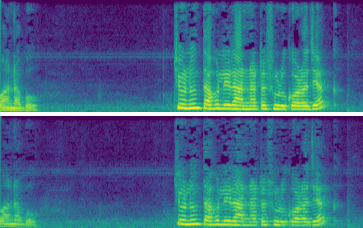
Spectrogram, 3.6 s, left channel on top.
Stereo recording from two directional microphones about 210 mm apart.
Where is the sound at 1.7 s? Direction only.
40° left (ahead or behind).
